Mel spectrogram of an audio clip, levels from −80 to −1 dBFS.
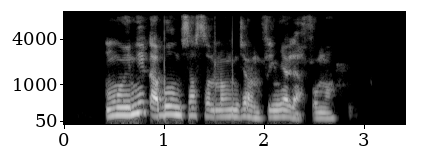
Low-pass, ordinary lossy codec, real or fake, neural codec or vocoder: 7.2 kHz; Opus, 64 kbps; fake; codec, 16 kHz, 4 kbps, X-Codec, HuBERT features, trained on general audio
